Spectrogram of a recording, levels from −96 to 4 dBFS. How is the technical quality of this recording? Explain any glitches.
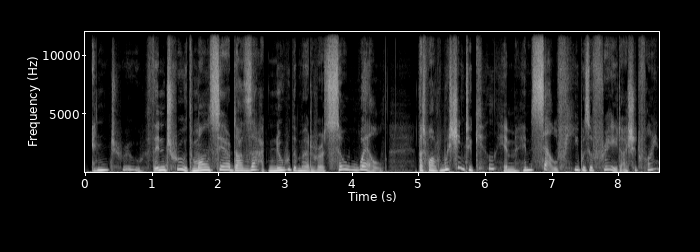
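No glitches can be heard in this speech recording, whose signal stays technically sound throughout.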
